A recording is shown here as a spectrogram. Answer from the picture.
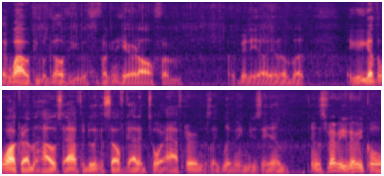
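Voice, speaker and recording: A man with an American accent talks at a very fast pace. His loudness swings widely over noticeable background noise. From Boston, US. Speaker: traveling live streamer. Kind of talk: live stream vlog. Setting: outdoors in a cemetery at night. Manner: casual, chatty; quiet at times.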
